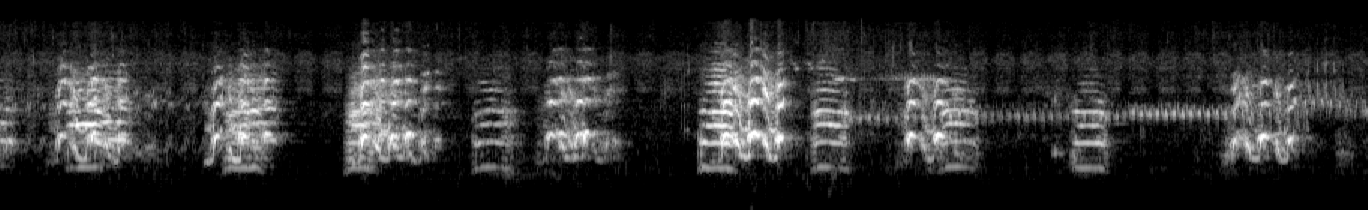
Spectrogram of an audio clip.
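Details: Greater white-fronted goose honks come in rich, buzzy bursts about a second apart, with a thin steady tone drawn out underneath for a stretch near the end.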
